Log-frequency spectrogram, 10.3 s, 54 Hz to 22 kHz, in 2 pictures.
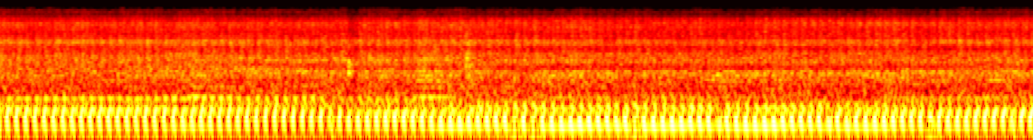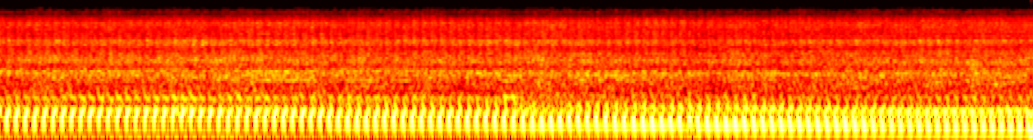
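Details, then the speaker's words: Revived old Scag hydrostatic walk-behind mower with a new carburetor and ignition coil: a steady single-cylinder chug at constant speed with no misses or knocks. The engine runs perfect, as smooth as a newer Scag with 200 hours. "the engine's running perfect it actually runs as well and as smooth as my dad's newer skag that's only a couple years old with 200 hours so the motor seems great"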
